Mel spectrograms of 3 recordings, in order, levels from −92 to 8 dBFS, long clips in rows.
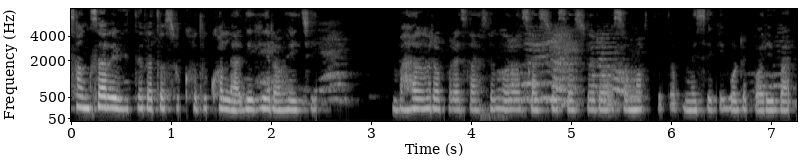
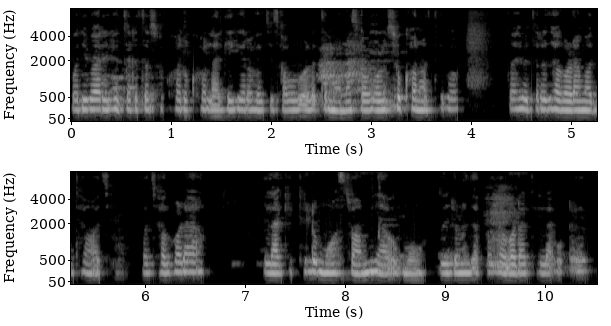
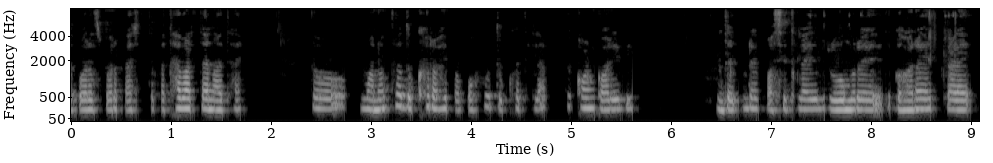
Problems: none marked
